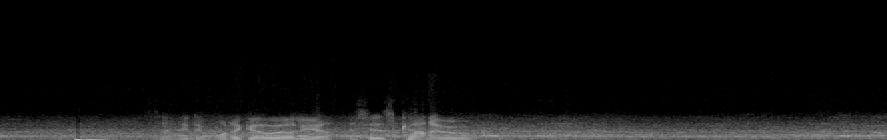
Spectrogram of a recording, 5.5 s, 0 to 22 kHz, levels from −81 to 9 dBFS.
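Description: A phantom power thump hits at 0.47 s and dies away by 0.72 s. It is a deep, low thud peaking at about -11 dBFS, with a 58 ms decay. Switching the supply on a live input sent a voltage step through the coupling capacitors.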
